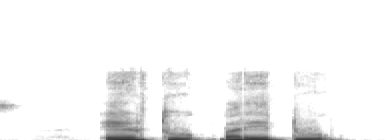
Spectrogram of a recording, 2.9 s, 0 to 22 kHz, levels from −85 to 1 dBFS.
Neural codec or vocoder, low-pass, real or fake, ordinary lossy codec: none; 10.8 kHz; real; Opus, 24 kbps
